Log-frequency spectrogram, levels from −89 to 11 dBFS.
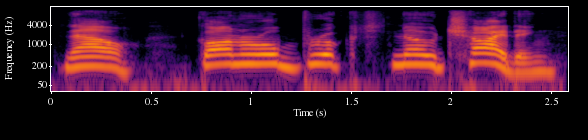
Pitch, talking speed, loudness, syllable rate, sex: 200 Hz, 115 wpm, -18 LUFS, 4.1 syllables/s, male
